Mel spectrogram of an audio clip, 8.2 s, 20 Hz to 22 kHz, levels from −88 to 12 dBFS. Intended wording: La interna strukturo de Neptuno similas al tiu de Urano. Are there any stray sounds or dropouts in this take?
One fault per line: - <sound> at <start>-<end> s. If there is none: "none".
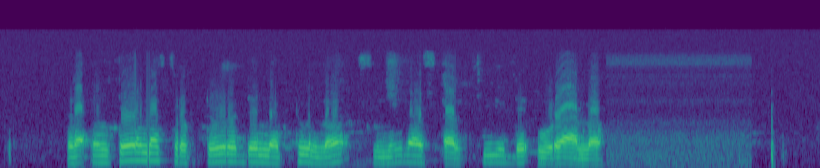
none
